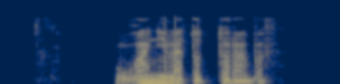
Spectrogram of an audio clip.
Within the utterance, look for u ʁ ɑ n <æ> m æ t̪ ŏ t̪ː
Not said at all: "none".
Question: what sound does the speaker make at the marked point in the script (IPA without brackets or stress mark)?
i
